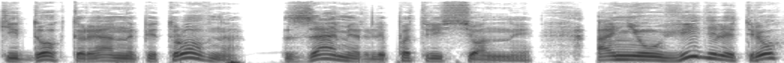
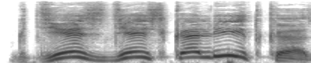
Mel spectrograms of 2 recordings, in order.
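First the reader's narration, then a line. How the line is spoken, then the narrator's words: Shouting. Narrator (Russian): закричала Анна Петровна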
